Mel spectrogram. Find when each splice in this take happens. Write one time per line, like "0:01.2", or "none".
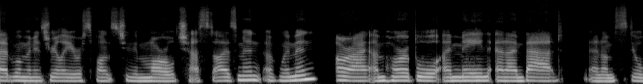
0:03.3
